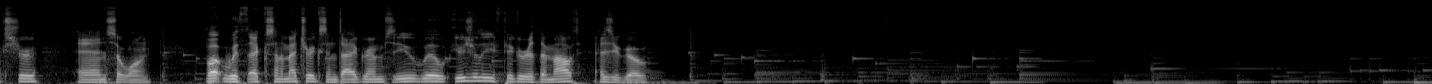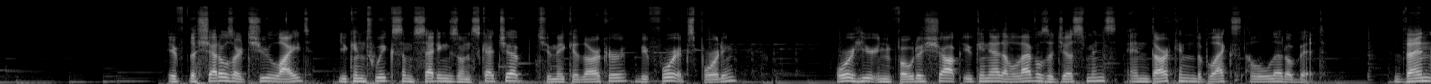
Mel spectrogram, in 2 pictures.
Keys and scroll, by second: 14.9 ctrl+g, 15.5 typing, 15.8 Return, 18.0-19.5 typing, 20.8 v, 21.1 ctrl+alt+z, 21.8 ctrl+alt+g, 27.1 ctrl+z.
